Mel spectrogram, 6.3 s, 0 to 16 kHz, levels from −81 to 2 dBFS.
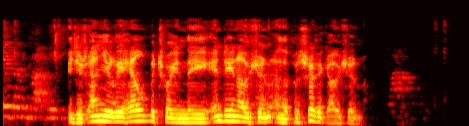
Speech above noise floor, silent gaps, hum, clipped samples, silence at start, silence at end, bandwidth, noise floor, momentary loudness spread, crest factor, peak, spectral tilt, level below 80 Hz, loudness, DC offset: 44 dB; none; none; under 0.1%; 0.05 s; 1.45 s; 9.2 kHz; -59 dBFS; 22 LU; 18 dB; 0 dBFS; -6 dB/octave; -52 dBFS; -15 LUFS; under 0.1%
